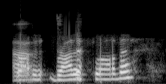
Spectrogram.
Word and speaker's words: Bratislava: Bratislava.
